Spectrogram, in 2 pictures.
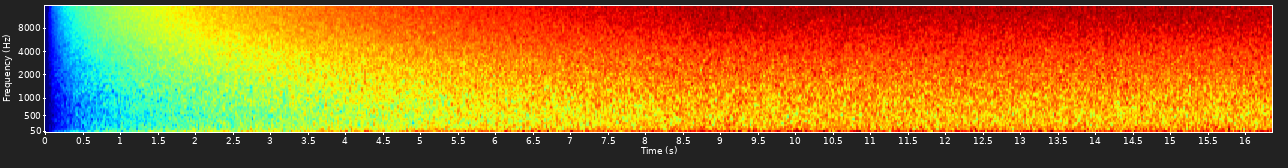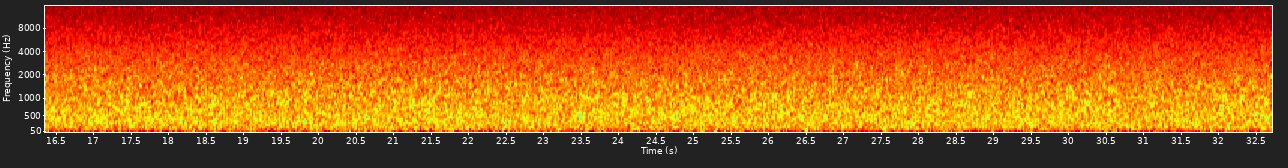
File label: pink noise rumore rosa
